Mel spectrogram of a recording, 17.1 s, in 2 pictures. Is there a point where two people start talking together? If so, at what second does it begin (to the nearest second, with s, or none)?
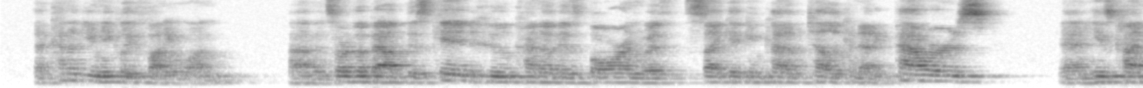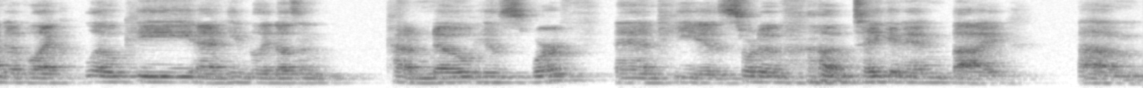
none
